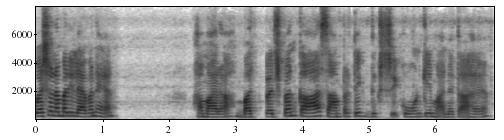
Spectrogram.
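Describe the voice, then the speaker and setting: A woman with a hoarse voice and a cough, explaining answers to exam questions with restarts and many English words. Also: fairly high pitch, a little slow, a little hiss or hum. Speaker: teacher going through exam questions. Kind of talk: Hindi exam-prep lesson.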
